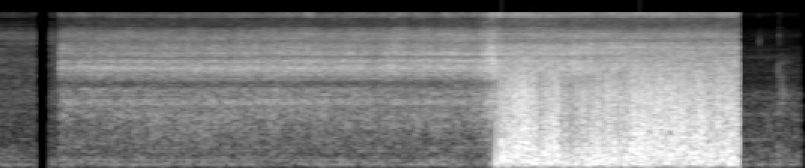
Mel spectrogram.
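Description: A pressure cooker on a stove vents steam, a steady hiss that suddenly swells into a loud, roaring whistle for about a second and a half before cutting off abruptly.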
